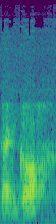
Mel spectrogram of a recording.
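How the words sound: The name is said with a Dutch-style accent. "with a sort of accent"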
